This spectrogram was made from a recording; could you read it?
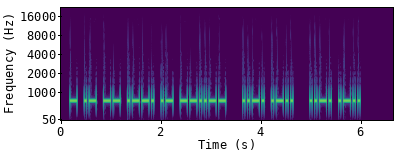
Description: Morse code, heard as a keyed tone, about 25 wpm, 700 Hz. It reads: TAMPA, FL FL
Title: Practice QSO - Exchange 1 - Beginning - 25wpm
